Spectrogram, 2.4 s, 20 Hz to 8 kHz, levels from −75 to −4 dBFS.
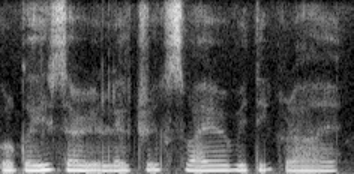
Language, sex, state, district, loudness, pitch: Hindi, female, Arunachal Pradesh, Papum Pare, -14 LUFS, 220 Hz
